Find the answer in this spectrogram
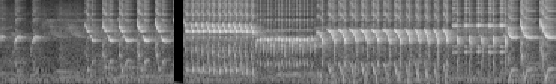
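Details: Canary in long, continuous song. Scattered chirps open into a rolling buzzy trill and a lower rattling tour. Rapid repeated downslurred whistles follow, then further high chirps.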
